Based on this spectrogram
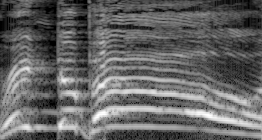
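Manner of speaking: wild, shrill, very high, very loud scream, bell drawn out. Act out how he comes out of his office and calls to the ring announcer, imitating a wild yell. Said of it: "he just yells, like, wildly".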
